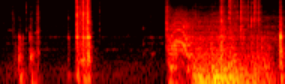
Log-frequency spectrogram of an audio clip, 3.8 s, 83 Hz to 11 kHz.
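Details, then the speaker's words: 1992 Toyota Camry after the weak battery was charged: short cranking bursts, then it catches for about a second and a half and dies; won't keep running, and the owner suspects fuel delivery or timing. "Dah boleh. Enjin dah boleh hidup. Cuma dia tak lekat je lagi."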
